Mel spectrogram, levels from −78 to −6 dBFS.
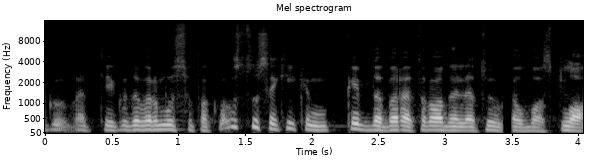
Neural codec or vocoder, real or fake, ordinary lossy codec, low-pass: codec, 44.1 kHz, 7.8 kbps, Pupu-Codec; fake; AAC, 96 kbps; 14.4 kHz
